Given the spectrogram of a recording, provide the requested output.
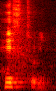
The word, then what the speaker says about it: history: هنا عندنا history، history برضو حرف ال H لكن ال H هنا منطوقه، انا بسمعها صح، سامع history H صح، فبنقول the history.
